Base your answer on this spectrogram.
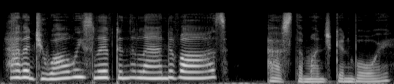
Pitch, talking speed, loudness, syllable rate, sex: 240 Hz, 200 wpm, -17 LUFS, 5.2 syllables/s, female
